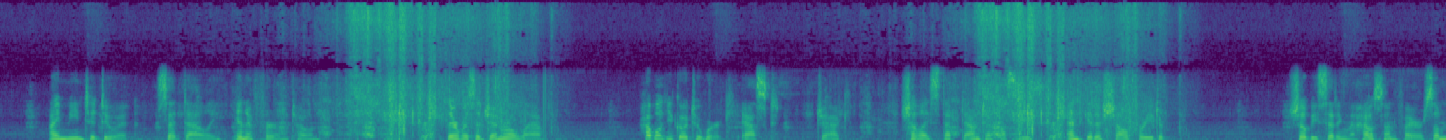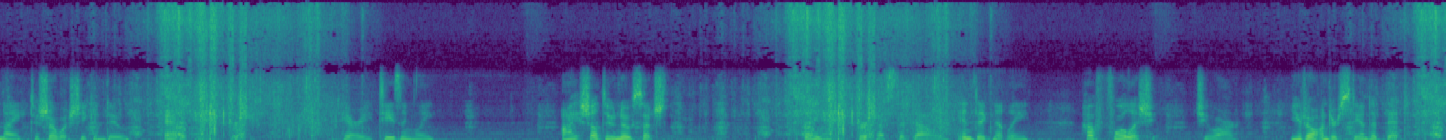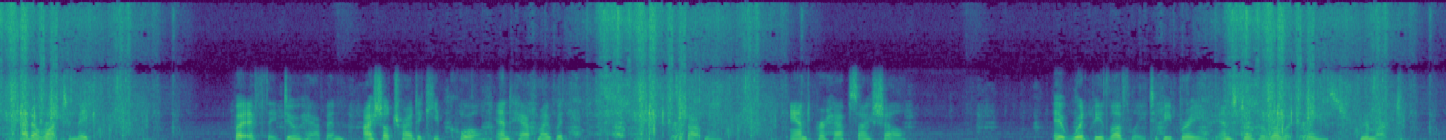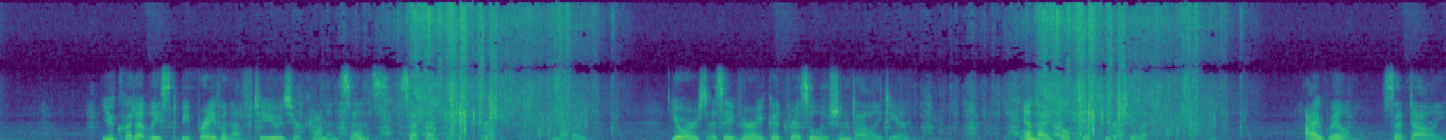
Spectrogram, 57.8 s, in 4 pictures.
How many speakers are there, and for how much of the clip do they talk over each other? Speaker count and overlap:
1, no overlap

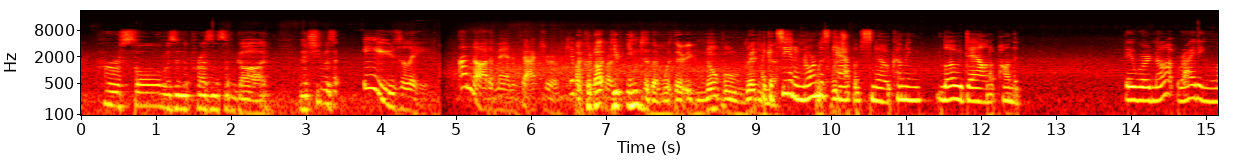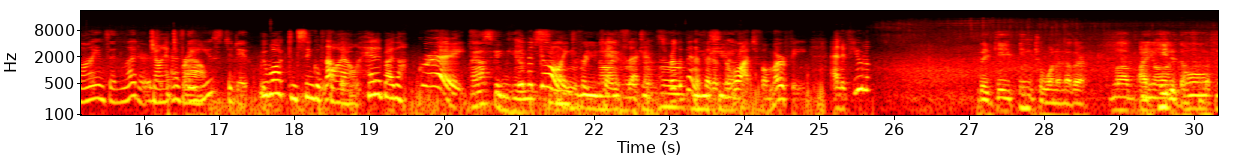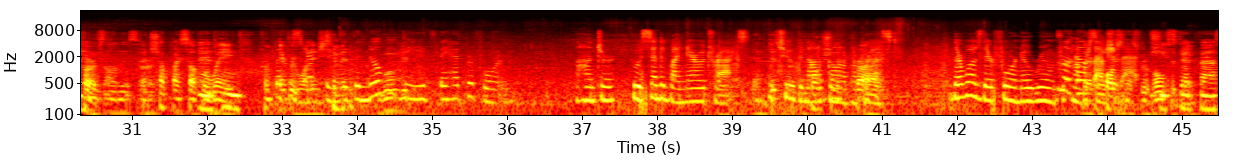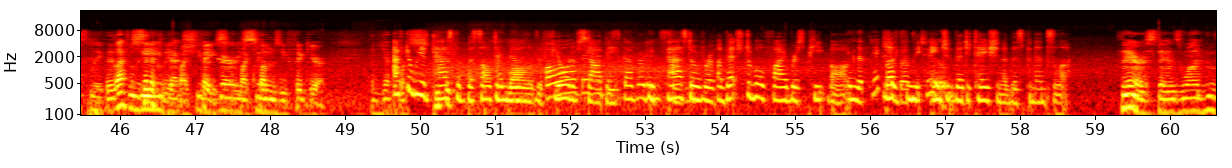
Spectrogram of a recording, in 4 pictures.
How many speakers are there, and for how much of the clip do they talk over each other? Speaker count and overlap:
5, about 41%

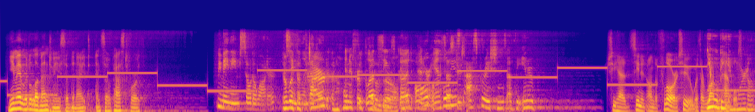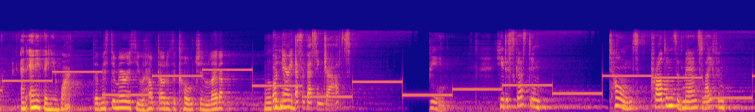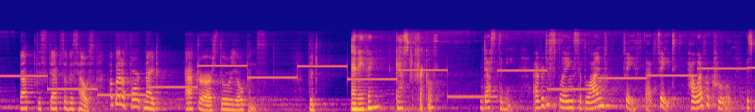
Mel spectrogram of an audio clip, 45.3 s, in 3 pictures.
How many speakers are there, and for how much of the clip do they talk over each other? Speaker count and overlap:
7, about 11%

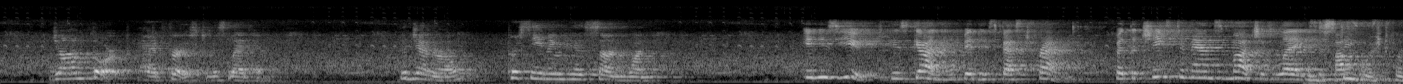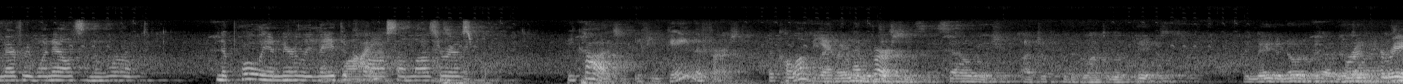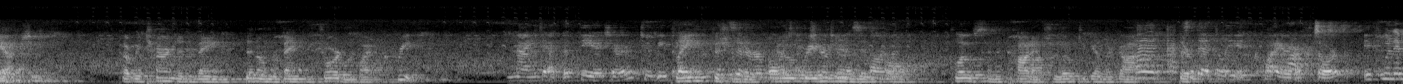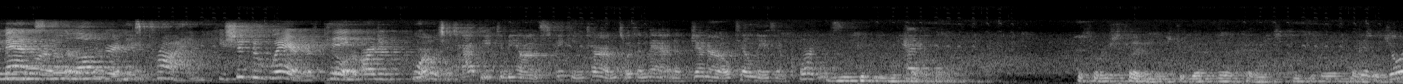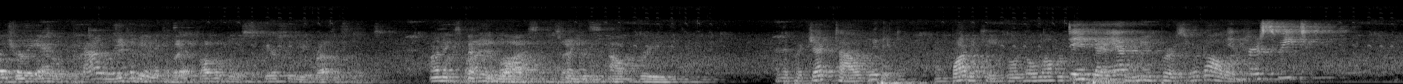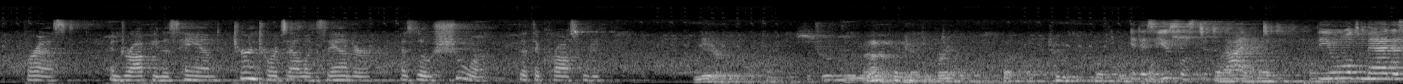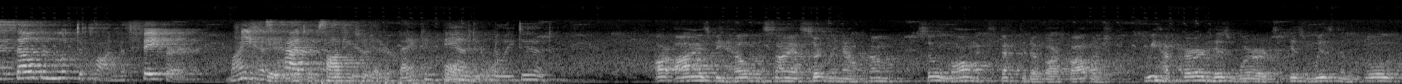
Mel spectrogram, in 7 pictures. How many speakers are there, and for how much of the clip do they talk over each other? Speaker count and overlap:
7, about 28%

